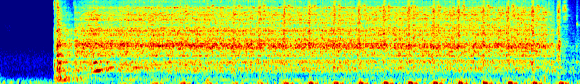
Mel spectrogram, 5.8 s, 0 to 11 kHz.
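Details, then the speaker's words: 1980s New Zealand-built ORVCO Transtrack UTV, cranking: starter churns the engine steadily for about five seconds but it never fires. "Choke on. Choke closed. And start it. Nothing. All right. So, this is where I'm at now. No spark."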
